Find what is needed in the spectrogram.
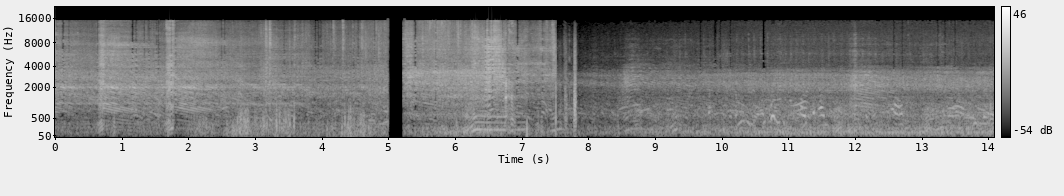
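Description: A crowd of off-road enduro motorcycle engines idling and revving together, throttles blipped up and down as the engines are warmed before the start. There is a brief dropout about five seconds in, and the sound is duller from about eight seconds on.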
